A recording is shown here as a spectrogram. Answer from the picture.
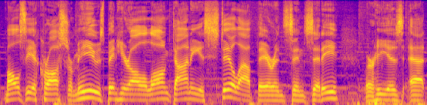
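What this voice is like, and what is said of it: Slightly hoarse voice. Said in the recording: “My voice might be a little hoarse”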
